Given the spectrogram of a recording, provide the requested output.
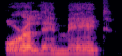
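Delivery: high mash-up of Spanish slang and Aussie accent; bad Aussie accent. Shown as a demonstration. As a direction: try Aussie and miss, in a high voice. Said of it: "Oh, let's do this one".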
